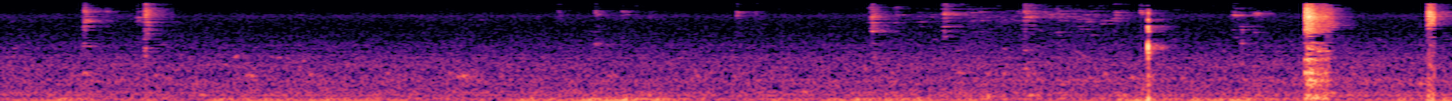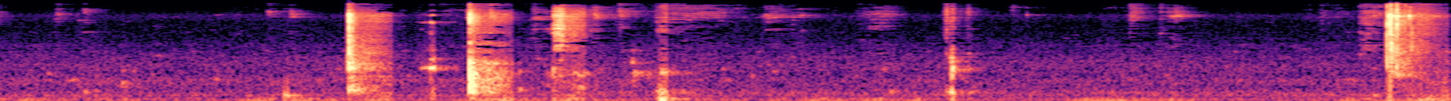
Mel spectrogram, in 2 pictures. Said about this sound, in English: I'm typing some things in the chat room.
